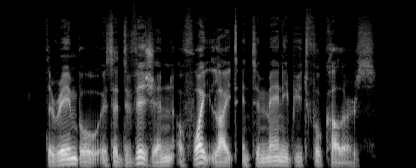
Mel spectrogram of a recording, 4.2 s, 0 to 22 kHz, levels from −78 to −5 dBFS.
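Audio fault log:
No faults can be heard anywhere in the speech.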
